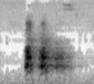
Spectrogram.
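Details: Domestic cat at a yard-cat feeding spot on a firewood-delivery day amid winter preparations; one loud meow in two surges, a sharp opening cry then a drawn-out, slowly fading tail lasting about a second, over faint background noise.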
